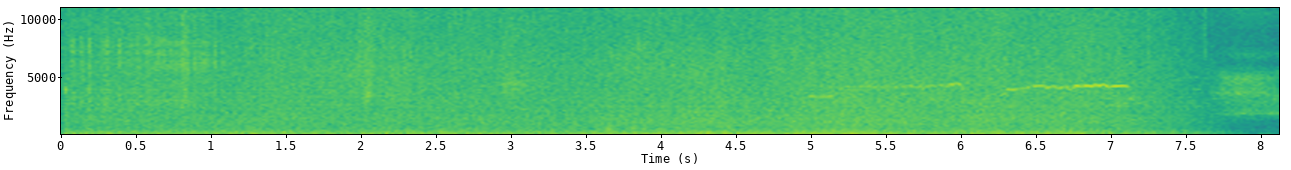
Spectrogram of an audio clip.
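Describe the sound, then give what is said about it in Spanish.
A continuous, loud roar of gale-force wind (force 9 strong gale, 75 to 88 km/h) rushing through forest trees, dense and unbroken like surging surf, holding steady for several seconds before easing slightly at the end. No voices. “Y el temporal ya es un muro de viento y el mar suena casi, perdón, el bosque suena como un mar embravecido.”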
